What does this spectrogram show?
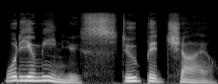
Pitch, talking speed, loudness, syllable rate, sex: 130 Hz, 190 wpm, -18 LUFS, 3.8 syllables/s, male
